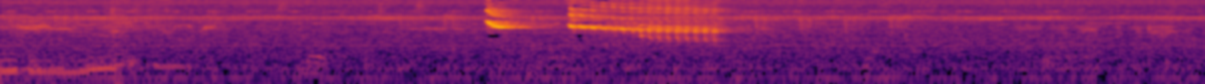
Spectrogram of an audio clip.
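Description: Bird calling: a quick sharp call sweeping downward about three seconds in, then a harsh, pulsing call about a second long that slowly falls in pitch, over a steady high insect drone.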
